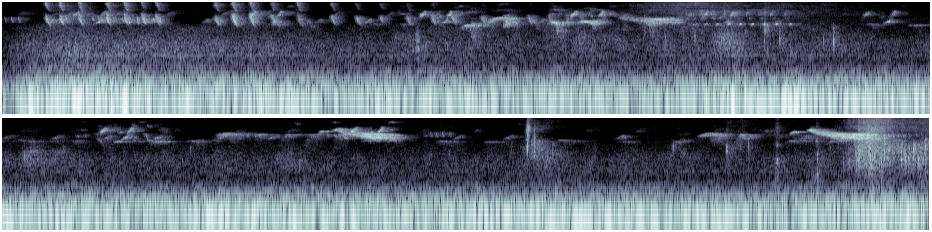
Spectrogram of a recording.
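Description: Wild birds chirping and singing: many short, high chirps and trills, with one louder call near the end, over a steady low background rumble.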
